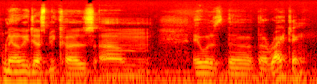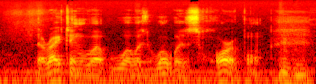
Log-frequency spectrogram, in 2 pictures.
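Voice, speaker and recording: A man's very deep, low voice with ordinary pitch variation at a moderate pace, amid noticeable background noise and audible room echo. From southern Nigeria. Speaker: film director. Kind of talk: interview. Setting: film festival.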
